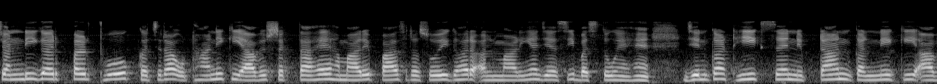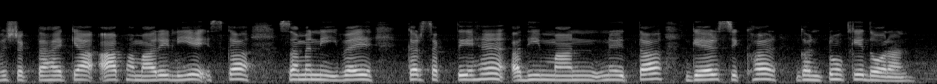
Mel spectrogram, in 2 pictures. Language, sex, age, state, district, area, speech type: Hindi, female, 45-60, Uttar Pradesh, Sitapur, rural, read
